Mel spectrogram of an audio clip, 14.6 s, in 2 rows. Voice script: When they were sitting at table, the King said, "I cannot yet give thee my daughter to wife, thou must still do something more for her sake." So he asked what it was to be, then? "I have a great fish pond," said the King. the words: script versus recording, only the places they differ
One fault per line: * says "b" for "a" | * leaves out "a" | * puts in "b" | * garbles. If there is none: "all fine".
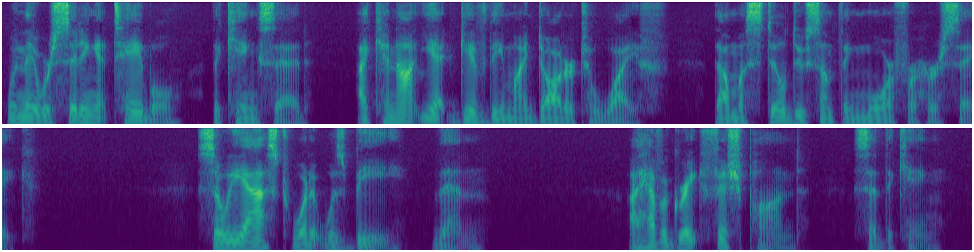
* leaves out "to"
